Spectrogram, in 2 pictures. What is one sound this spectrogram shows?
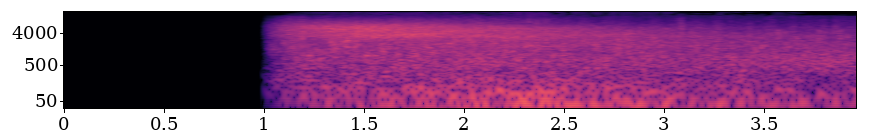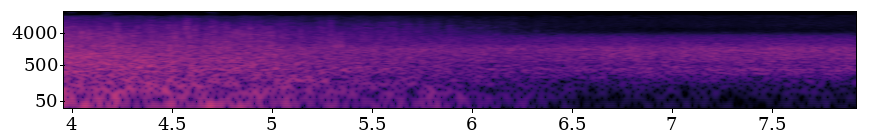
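A loud explosion booms and rumbles, then slowly fades.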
